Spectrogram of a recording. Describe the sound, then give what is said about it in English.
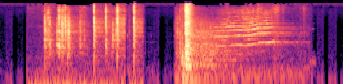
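A guard opens a jail cell door to let visitors in: a burst of rattling metallic clicks, a brief pause, then one loud heavy clang whose ringing metallic tone fades out over about a second and a half. No one speaks. “I'll have to close the door again.”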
